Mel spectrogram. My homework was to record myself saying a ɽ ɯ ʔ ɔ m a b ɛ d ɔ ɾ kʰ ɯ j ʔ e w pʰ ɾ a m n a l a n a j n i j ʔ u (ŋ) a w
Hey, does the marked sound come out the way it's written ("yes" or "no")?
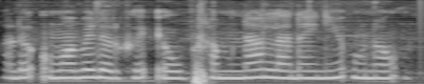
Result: no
